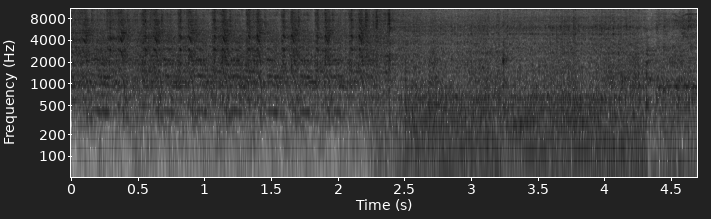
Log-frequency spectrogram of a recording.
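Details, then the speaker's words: Motorcycle that was hard to start now cranks, catches and runs unevenly, sputtering after a valve check. Worn valves or valve tips can push the valve clearance too tight, and compression is now building. "hidup tapi brebet ini motornya nanti kita coba cek isinya juga"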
